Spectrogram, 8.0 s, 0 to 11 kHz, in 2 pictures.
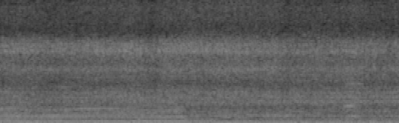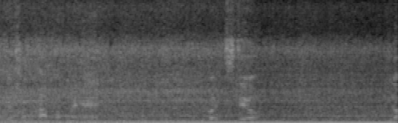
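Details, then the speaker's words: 8th gen Honda Civic Si driving after replacing the VTEC solenoid/spool on back of the head for a P2646 limp-mode code: note drops at the shift, then climbs and hardens under load; VTEC engages cleanly, no check engine light. "Seems like it's working. It seems like it is working. Vtec is cracking, and it's cracking hard."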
